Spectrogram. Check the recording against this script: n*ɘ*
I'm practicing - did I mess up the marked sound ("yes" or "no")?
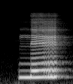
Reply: yes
